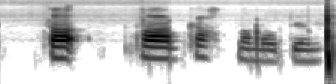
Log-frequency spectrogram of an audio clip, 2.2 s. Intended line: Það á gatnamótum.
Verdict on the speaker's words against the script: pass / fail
pass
